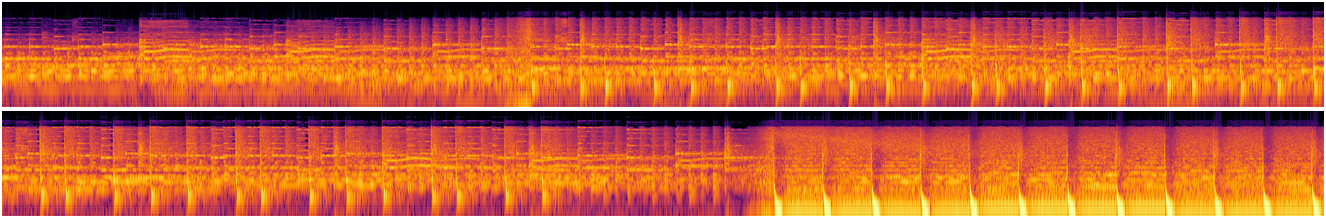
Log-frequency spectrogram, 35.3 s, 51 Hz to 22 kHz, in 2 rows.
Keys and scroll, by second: 5.7 ctrl+=.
